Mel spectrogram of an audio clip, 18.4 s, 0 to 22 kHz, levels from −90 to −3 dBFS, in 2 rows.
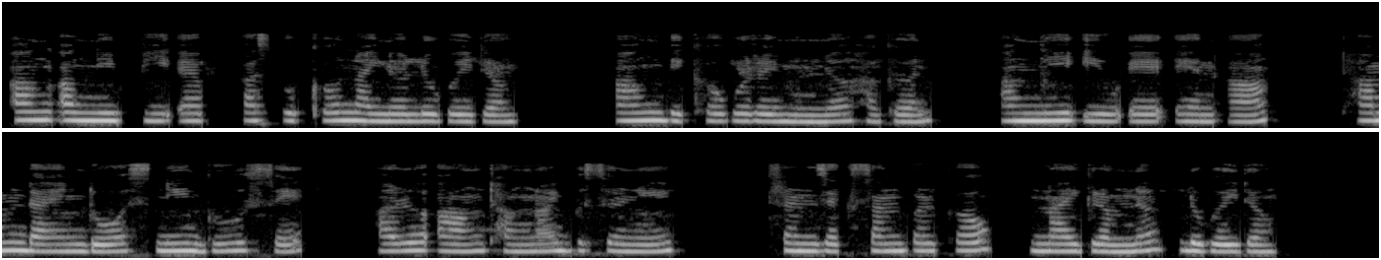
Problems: low volume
